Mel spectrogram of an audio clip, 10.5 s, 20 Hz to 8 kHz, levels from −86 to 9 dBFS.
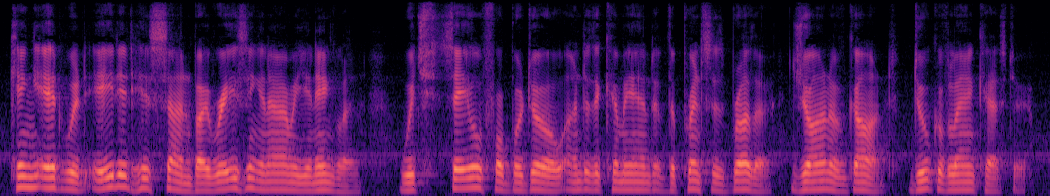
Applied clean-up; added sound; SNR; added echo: none; none; none; none.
